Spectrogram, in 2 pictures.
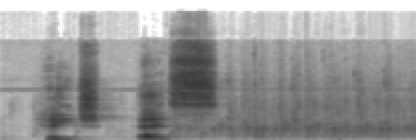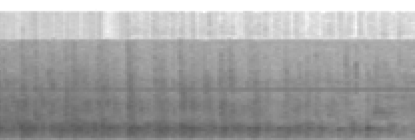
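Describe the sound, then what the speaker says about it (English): A brief loud vocal cheer opens, then applause from an audience at a clean-air event in Abuja settles into a steady, moderately faint patter of many hands that continues to the end. "give such a loud round of applause to IHS"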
